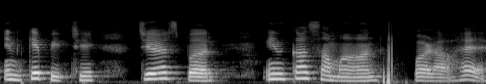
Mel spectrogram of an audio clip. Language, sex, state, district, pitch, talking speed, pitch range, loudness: Hindi, female, Punjab, Fazilka, 200 Hz, 100 wpm, 175-250 Hz, -16 LUFS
